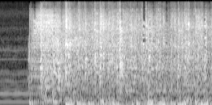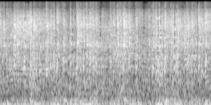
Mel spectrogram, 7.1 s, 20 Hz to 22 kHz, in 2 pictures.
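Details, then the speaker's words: Kraftwerks/Porsche 917 race car with freshly rebuilt PMO carbs, after another 1/8 turn on both sides: the engine starts into a lumpy, rocking idle because the two banks get unequal air; carbs are unbalanced. "Now, as you can see, the engine's rocking back and forth pretty good because these two sides are not balanced."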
